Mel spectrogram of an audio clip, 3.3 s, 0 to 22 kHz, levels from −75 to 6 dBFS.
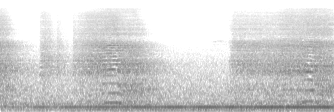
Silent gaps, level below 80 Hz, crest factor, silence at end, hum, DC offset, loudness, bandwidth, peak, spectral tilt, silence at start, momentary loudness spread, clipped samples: none; -52 dBFS; 14 dB; 0 s; none; under 0.1%; -32 LUFS; 16.5 kHz; -18 dBFS; -4.5 dB/octave; 0 s; 8 LU; under 0.1%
